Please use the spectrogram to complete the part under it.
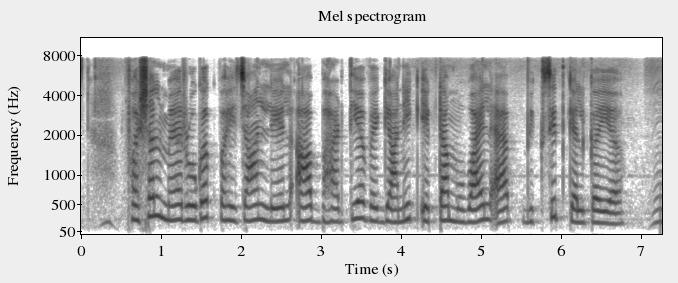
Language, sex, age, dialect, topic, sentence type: Maithili, female, 18-24, Eastern / Thethi, agriculture, statement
